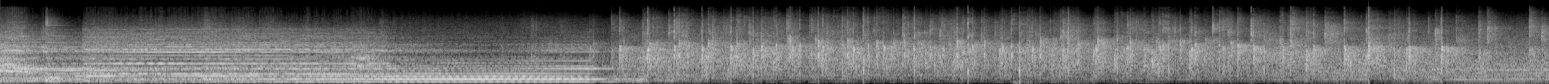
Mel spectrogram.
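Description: Electric guitar chord left ringing out at the end of a live rock song. About six seconds in it cuts off and clapping and cheering follow.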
